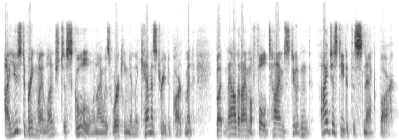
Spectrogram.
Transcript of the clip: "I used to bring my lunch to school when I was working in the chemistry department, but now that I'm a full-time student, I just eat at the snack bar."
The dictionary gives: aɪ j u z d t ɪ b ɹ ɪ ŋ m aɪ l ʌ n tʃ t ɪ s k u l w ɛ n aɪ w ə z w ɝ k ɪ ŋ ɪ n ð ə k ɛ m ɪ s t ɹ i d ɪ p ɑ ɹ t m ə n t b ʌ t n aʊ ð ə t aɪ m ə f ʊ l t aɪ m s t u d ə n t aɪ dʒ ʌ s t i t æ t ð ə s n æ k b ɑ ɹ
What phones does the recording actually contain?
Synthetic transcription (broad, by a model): aɪ j u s t ɪ b ɹ ɪ ŋ m aɪ l ʌ n tʃ t ɪ s k u l w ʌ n aɪ w ə z w ɝ k ɪ ŋ ɪ n ð ə k ɛ m ɪ s t ɹ i d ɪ p ɑ ɹ t m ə n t b ʌ t n aʊ ð ə t aɪ m ə f ʊ l t aɪ m s t u d n t aɪ dʒ ʌ s t i t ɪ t ð ə s n æ k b ɑ ɹ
